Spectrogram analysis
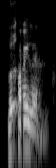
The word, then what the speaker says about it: Højlund: Højlund. Oh, Højlund. The J is silent, everything silent. Everything silent in the middle.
